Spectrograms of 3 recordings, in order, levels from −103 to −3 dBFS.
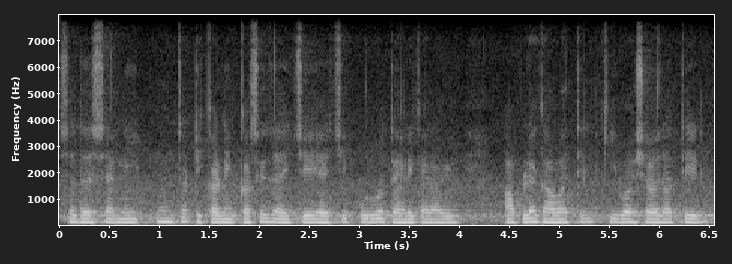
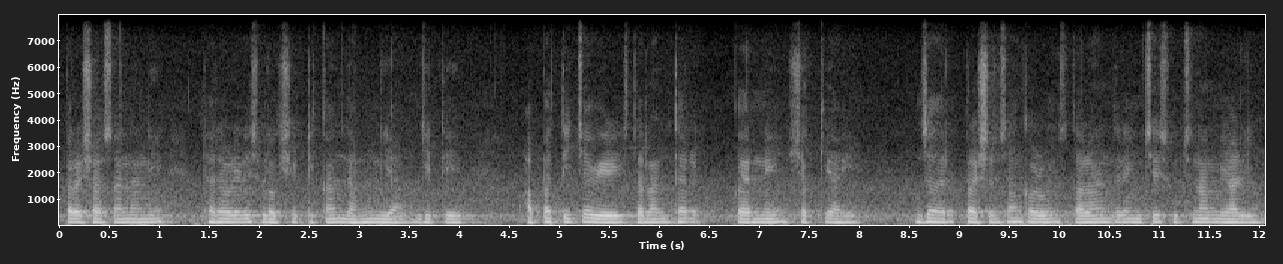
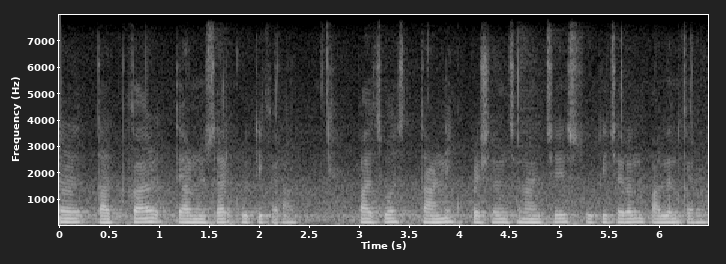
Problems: constant background noise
